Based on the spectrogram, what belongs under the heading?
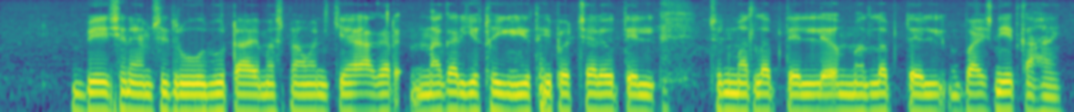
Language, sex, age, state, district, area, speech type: Kashmiri, male, 18-30, Jammu and Kashmir, Shopian, rural, spontaneous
